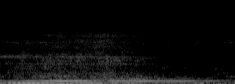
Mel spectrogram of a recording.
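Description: Background noise: a steady low hum under a soft rushing sound that swells in the first second and fades toward the end.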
